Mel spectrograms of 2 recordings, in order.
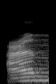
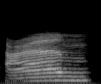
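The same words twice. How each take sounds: First: The first vowel is short and direct. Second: The first vowel is drawn out longer. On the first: The speaker calls it right. "Harusnya langsung" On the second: The speaker calls it wrong. "ainnya tambah"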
